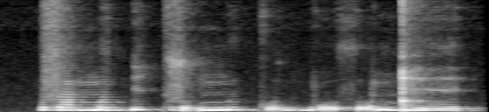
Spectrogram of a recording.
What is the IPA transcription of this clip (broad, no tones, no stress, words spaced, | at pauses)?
zaŋ͡mɐdɗikzo̰ ŋ͡mɨko̰d bo̰θo̰ ŋ͡ǃe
